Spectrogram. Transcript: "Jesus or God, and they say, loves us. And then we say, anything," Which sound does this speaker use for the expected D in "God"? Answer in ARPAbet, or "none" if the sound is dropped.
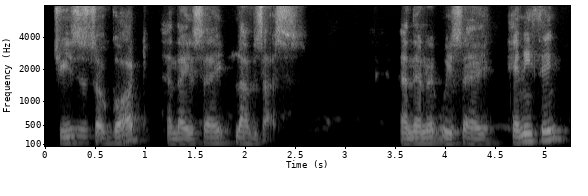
D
